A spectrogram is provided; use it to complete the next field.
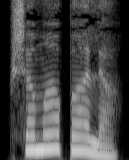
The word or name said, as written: ಕ್ಷ್ಮಾಪಾಲ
